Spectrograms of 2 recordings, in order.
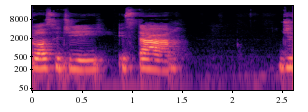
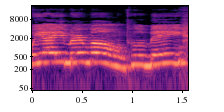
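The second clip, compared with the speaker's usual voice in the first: higher, louder forced-chummy greeting; overdone casual; 5 semitones higher, 4 dB louder than usual. Acted. Trying to stay casual with the guys, overdone chummy. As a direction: greet like a buddy, trying too hard. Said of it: "tentando ficar casual".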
